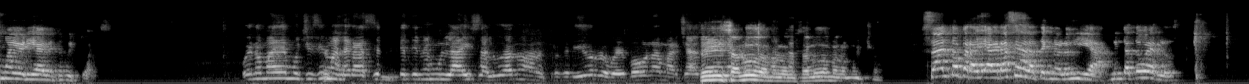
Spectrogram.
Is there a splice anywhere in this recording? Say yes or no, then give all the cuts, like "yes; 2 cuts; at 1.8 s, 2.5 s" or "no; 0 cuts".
no; 0 cuts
